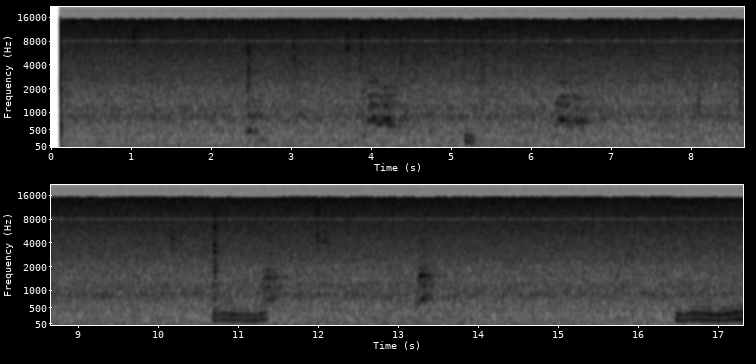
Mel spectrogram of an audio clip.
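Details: Gigi, a pet Shetland Sheepdog, snoring away while asleep: soft low nasal snores with long quiet gaps, faint snuffles early on, then two longer, louder drawn-out snores near the middle and end, over a steady faint room hum.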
